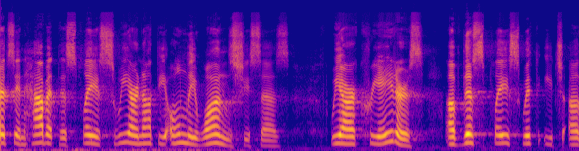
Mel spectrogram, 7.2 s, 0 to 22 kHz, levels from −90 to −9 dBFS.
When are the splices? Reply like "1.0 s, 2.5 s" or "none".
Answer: none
